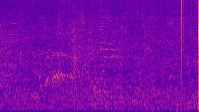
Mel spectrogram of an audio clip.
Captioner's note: none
